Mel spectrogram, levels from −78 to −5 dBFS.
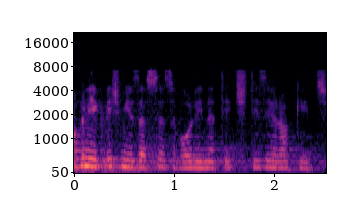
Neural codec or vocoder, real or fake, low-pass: codec, 16 kHz, 0.4 kbps, LongCat-Audio-Codec; fake; 7.2 kHz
